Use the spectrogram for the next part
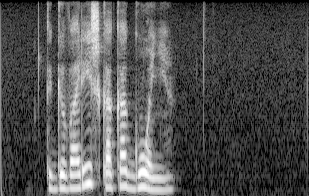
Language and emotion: Russian, neutral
